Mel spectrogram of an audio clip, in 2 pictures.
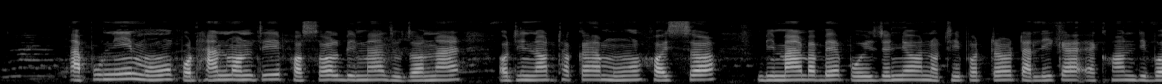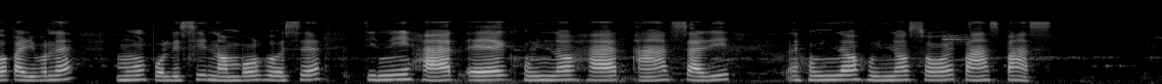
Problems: none marked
